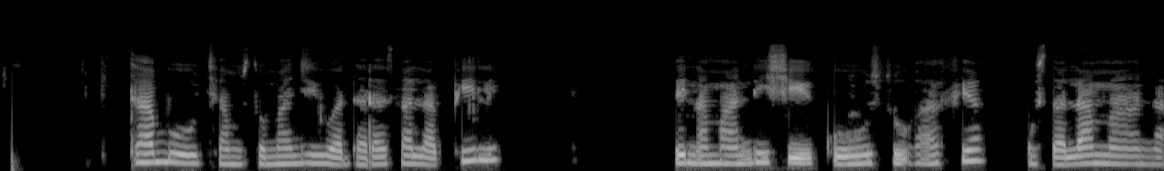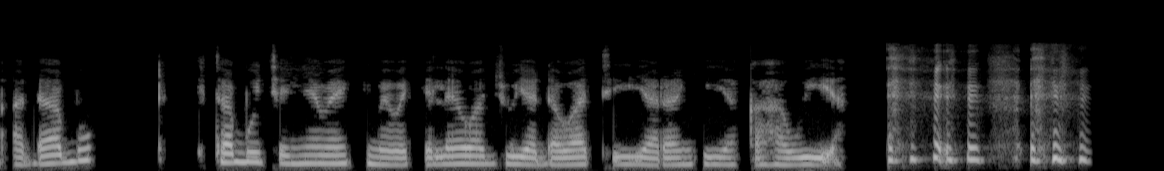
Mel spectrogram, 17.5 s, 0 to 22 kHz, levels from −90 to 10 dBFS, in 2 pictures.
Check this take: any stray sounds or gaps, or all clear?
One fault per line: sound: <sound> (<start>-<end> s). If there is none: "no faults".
sound: laugh (15.4-16.9 s)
